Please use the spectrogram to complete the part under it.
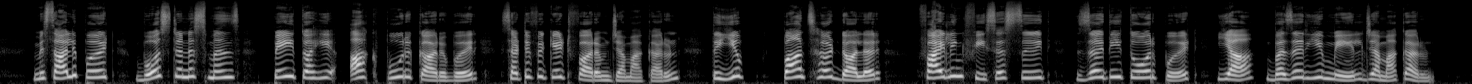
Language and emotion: Kashmiri, neutral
